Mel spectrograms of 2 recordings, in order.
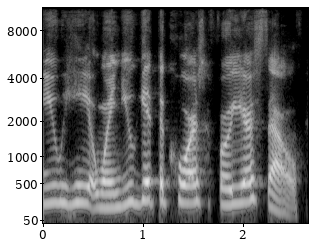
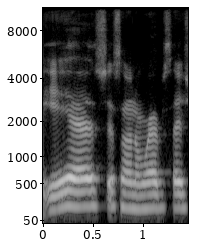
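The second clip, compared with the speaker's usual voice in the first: deflated; 2 semitones lower, 12 dB quieter than usual. Retold or imitated. Deflated reply.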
